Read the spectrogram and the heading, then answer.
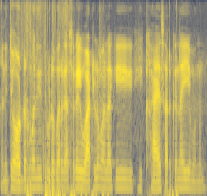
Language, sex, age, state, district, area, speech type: Marathi, male, 18-30, Maharashtra, Buldhana, urban, spontaneous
